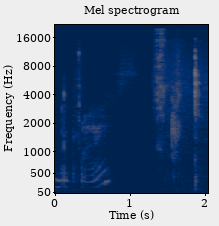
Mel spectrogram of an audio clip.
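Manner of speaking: put-on hushed whisper to the kids; whispered aside. A narrator's reading. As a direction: share it like a little secret. Pointing to picture, secretive.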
